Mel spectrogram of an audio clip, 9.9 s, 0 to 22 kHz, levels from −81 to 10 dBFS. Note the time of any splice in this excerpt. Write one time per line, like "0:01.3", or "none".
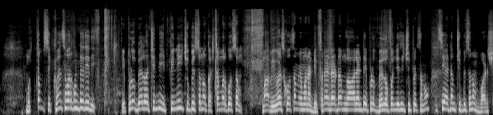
0:08.7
